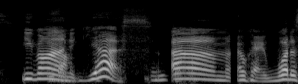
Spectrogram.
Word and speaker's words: Yvonne: Is that how you pronounce Ivonne?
